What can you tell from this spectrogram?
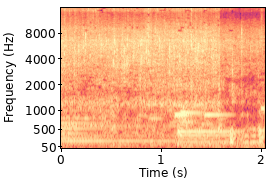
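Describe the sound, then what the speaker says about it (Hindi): Coarsely pounded ginger garlic paste fries in oil until golden, a steady soft sizzle with faint tonal hum from the stove in the background. "इनको ऐसे गोल्डन कर लेंगे"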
